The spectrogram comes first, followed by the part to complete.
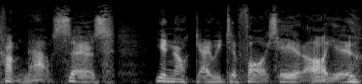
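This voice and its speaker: A man puts on a raspy character voice at a fairly low pitch, talking fairly slowly in a very clean recording with a silent background. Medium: video game.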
